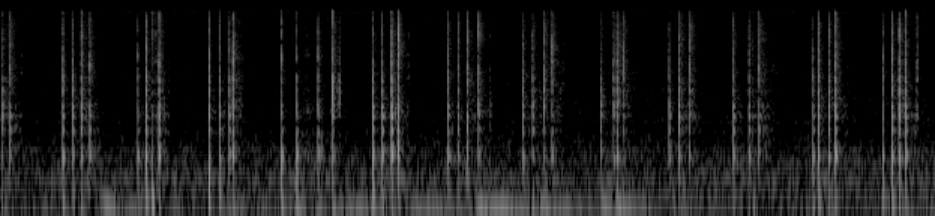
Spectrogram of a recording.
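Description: A pastel paperback copy of "Red, White & Royal Blue," a solid paper book held in one hand, has its edge and cover tapped and scratched with long nails. Quick bursts of sharp, dry clicking taps come in small clusters, separated by a soft scratchy hiss over a faint low rumble.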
